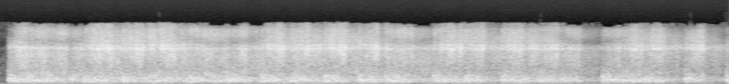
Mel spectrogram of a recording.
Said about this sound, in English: Then the president, the chief of staff, and all the reporters were urged to hold their ears for the new anti-tank rockets. Right, hold your ears on these weapons.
